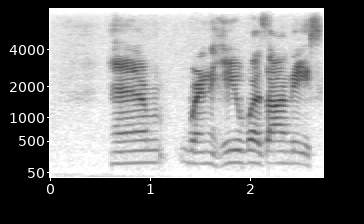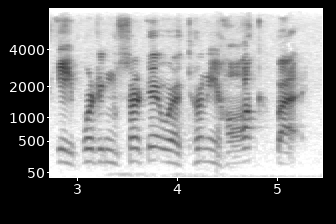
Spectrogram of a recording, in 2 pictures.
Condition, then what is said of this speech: Cerebral palsy. First of all, I want to apologize to my listeners for sounding like a drive-through speaker box from Wendy's.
